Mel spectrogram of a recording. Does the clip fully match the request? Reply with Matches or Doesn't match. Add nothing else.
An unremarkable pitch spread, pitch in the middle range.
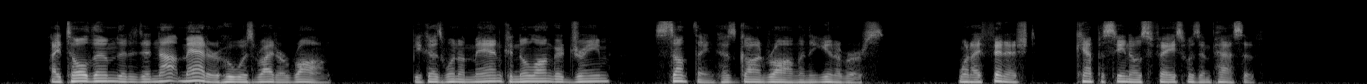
Doesn't match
